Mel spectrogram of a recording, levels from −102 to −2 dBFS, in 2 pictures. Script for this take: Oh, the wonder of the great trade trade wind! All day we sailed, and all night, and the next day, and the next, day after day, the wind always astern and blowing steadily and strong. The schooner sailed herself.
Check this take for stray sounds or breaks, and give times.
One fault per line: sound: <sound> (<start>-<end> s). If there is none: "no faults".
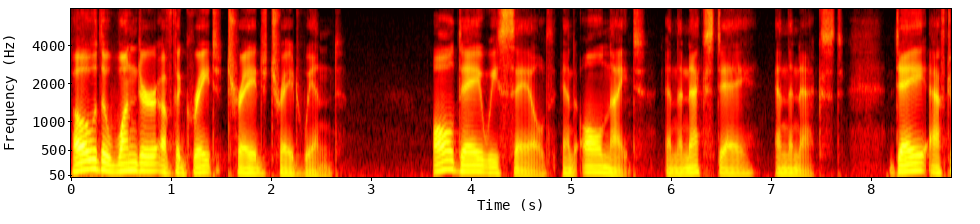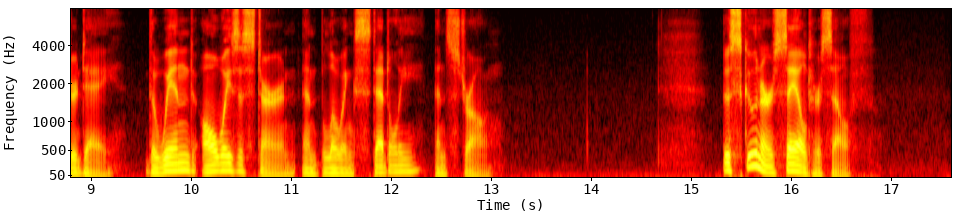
no faults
